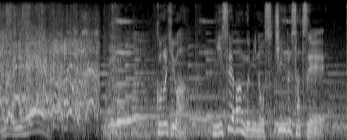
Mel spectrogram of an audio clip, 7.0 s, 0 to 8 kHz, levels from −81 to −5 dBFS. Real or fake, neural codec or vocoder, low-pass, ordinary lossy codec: real; none; 7.2 kHz; none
